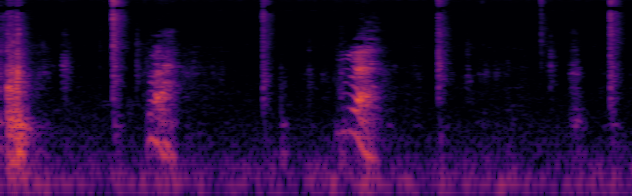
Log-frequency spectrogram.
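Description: Mostly quiet, with two short wordless murmurs from a man and a few sharp, light clicks and taps as a plastic drain pan is handled under the engine.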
